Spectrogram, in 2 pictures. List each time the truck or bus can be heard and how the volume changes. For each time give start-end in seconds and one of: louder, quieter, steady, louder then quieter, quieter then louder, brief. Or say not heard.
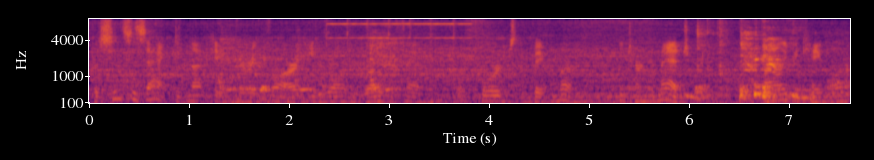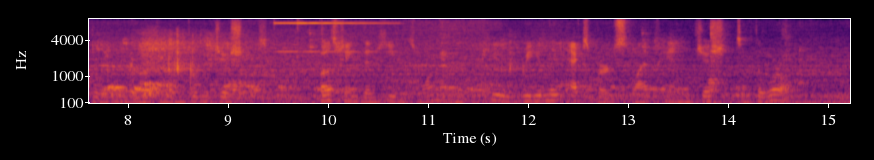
0.0-15.1 steady.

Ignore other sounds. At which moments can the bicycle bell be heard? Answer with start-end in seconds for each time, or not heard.
2.3-3.9, 9.4-10.7.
